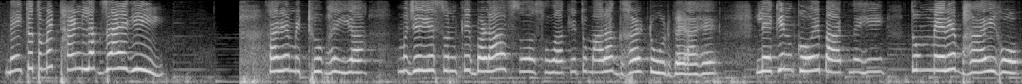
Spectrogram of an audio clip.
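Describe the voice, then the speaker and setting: Female myna bird, cartoon, very high-pitched, motherly, humble, caring, faint music behind. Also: fairly bright tone. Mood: concerned, kind. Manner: polite, pleading, sisterly way of talking. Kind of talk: children's cartoon voice acting.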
